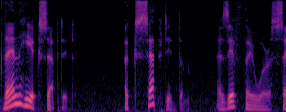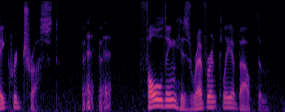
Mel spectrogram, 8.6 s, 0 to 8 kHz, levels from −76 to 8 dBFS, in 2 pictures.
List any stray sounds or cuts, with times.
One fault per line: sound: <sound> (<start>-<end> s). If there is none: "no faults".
sound: laugh (5.5-6.0 s)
